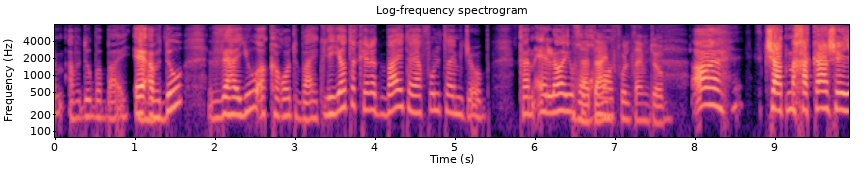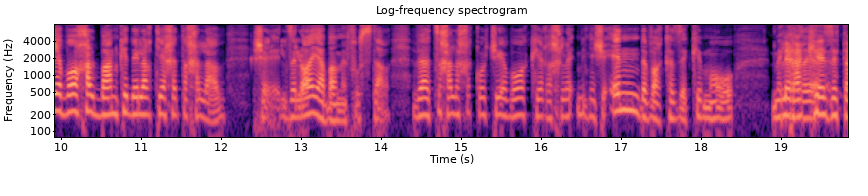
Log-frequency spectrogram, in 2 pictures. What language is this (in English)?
Hebrew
